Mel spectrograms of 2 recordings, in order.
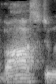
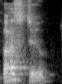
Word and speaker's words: vastu: So, but vastu, the word vastu itself, not vastu with a long e, but vastu means simply an object, a real thing.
